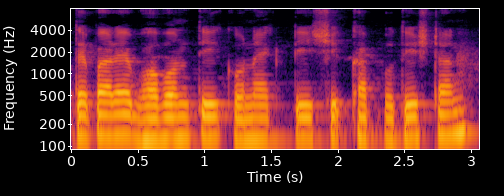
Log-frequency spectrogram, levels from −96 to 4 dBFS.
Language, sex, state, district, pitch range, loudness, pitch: Bengali, male, Tripura, West Tripura, 125-135 Hz, -17 LUFS, 125 Hz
